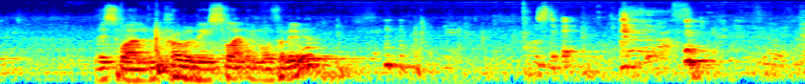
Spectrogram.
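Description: A woman talks and laughs through a microphone.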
